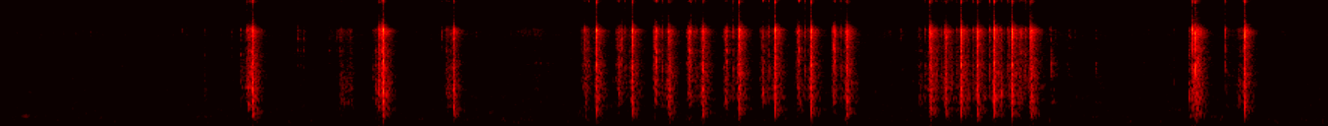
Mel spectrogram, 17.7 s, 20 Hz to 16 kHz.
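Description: Plastic clicks from a hand-worked LEGO brick-built P-90 toy gun mechanism: a few single clicks, then a run of about three to four clicks a second, a faster rattling run of about seven a second, and two last clicks near the end.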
